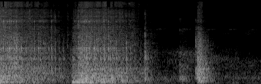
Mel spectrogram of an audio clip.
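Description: Sewing machine running in short bursts while stitching a fabric puff sleeve, close and moderately loud, ending in a couple of quick stops and brief restarts.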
